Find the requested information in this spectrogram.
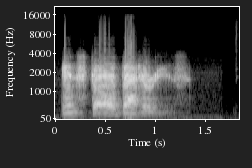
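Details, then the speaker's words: ZOLL AED Plus gives a clear synthetic voice prompt during battery installation at setup. "and when you complete the installation the AED will tell you if new batteries press button when you push the button inside the battery compartment the the AED will react immediately telling you to plug in the electrode pad cable plug in cable"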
